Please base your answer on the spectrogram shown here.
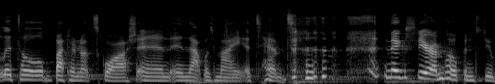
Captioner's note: laughs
